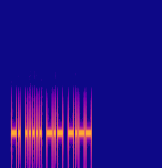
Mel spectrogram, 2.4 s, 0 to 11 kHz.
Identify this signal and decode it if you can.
Morse code, heard as a keyed tone, about 46 wpm, 700 Hz. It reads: N5KY
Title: Call Signs - 45wpm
